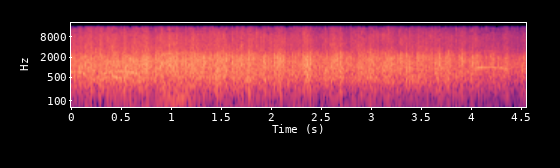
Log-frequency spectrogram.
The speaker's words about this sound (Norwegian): Men før vi går av på det her, så vil jeg at dere gir en stor applaus til dagens gjest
